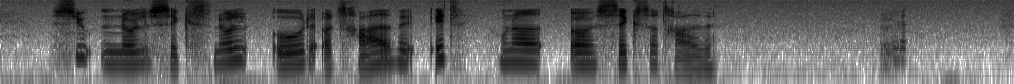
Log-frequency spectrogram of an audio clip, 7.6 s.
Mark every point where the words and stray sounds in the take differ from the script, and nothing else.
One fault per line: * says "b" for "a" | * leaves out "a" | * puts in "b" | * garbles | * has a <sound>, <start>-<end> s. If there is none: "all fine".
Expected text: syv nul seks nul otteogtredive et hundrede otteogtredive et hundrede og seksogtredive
* leaves out "otteogtredive et hundrede"
* has a laugh, 6.6-6.8 s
